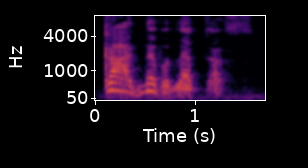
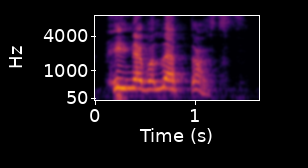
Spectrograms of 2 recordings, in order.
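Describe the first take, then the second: First: Quiet. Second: High, loud proclamation; loud preaching. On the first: Quiet line after loud build. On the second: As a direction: proclaim it with conviction. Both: Real, not acted.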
